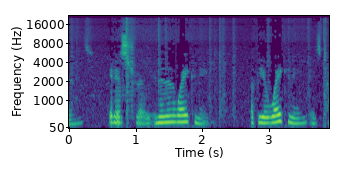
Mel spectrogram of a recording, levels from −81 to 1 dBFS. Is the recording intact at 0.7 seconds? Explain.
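No. From 0.62 to 1.14 s the speech turns into a rigid, metallic buzz pitched at 200 Hz that still roughly follows the syllables. This is robotic sound from repeated short buffers. The likely cause is audio arriving too late, so the playback kept repeating the last 5 ms of sound while about half of the real audio was skipped. That 5 ms repeat sets the buzz frequency.

Noise suppressor artifacts are also present at this moment. The room noise sits about 18 dB below the speech, and the suppressor pulls it down by about 16 dB. The suppressor lowers frequency bands it judges to be steady noise, frame by frame, so the background pumps with the speech.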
